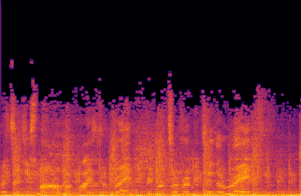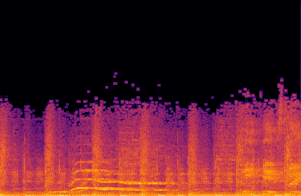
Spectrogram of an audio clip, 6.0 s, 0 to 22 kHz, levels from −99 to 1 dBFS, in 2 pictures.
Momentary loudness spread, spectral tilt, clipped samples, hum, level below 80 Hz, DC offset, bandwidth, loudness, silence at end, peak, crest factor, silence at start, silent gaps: 4 LU; -4.5 dB/octave; under 0.1%; none; -20 dBFS; under 0.1%; 12.5 kHz; -16 LUFS; 0 s; -2 dBFS; 14 dB; 0 s; none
